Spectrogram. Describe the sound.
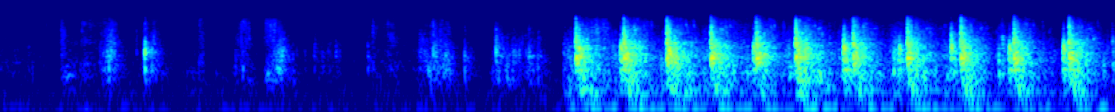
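Knuckles rap on a door, first in soft, quick taps, then in loud, rapid, insistent knocks that keep a steady pulse.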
